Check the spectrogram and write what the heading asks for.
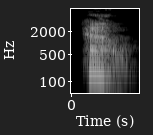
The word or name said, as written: how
